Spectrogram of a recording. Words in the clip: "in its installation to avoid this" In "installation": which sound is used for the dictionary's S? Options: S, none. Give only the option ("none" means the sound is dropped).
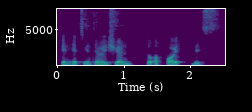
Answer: none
